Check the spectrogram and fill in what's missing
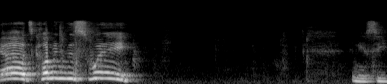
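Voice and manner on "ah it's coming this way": high, loud panicked scream; screaming soldiers. Acted. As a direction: yell a terrified warning. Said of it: "more soldiers screaming".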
